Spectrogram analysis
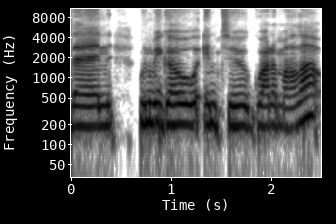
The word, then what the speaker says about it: Guatemala: And then when we go into Guatemala or as it's pronounced, Guatemala, we'll walk around and hike up around a bunch of different ancient Mayan runes in Teal.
